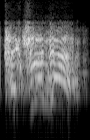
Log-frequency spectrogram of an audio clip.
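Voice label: Korean bailout mood high, speech; War Thunder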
